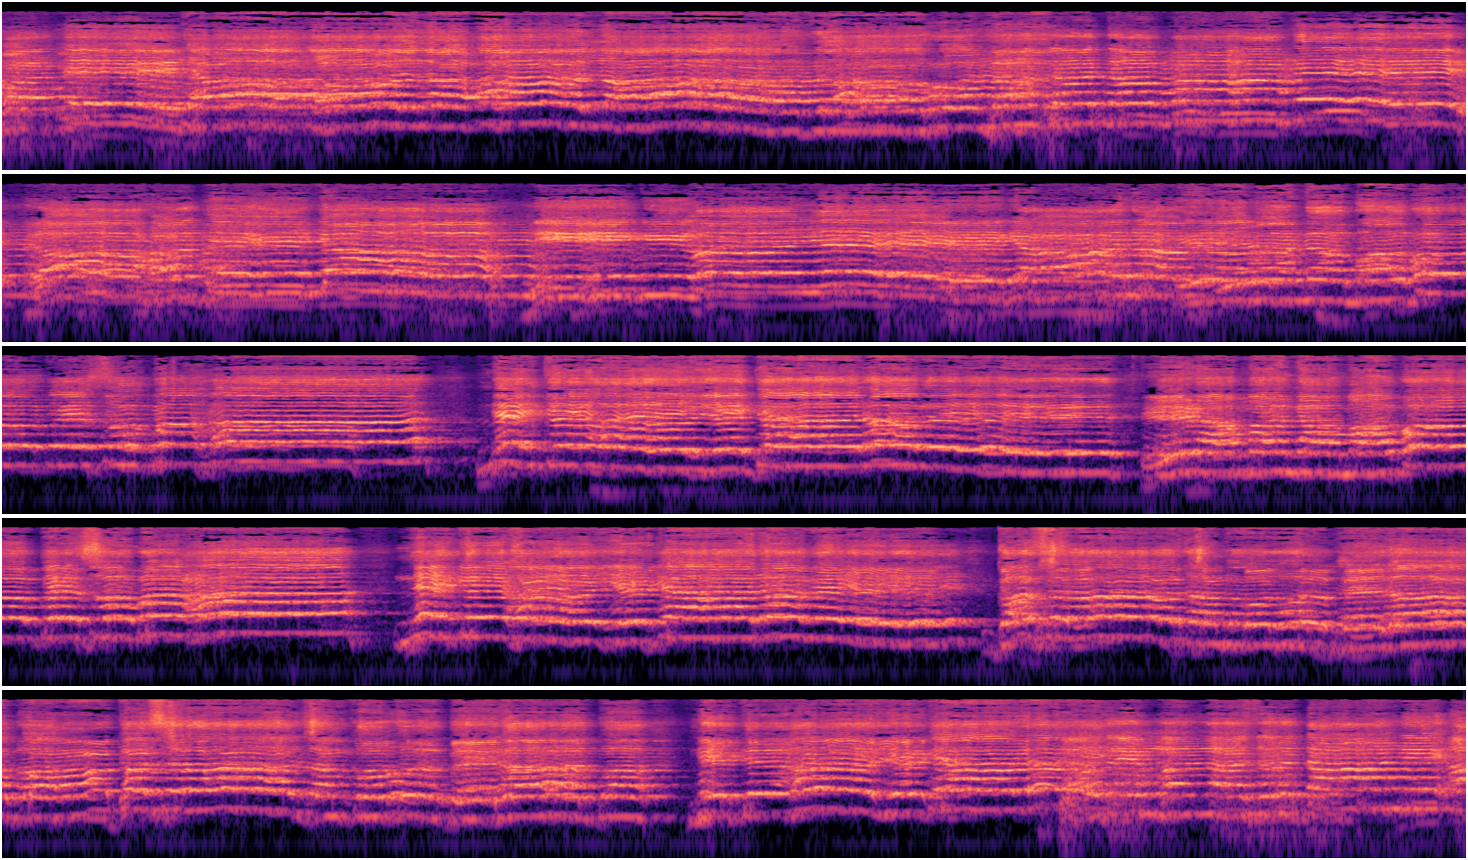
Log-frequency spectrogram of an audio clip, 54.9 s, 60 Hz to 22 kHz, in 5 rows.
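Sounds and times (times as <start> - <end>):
men singing a devotional chant: 0.0 - 54.9.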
